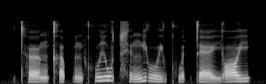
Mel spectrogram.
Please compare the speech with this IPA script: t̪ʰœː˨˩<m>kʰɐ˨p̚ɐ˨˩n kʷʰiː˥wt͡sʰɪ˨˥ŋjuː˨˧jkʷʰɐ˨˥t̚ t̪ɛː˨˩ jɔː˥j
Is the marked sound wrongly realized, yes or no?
yes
